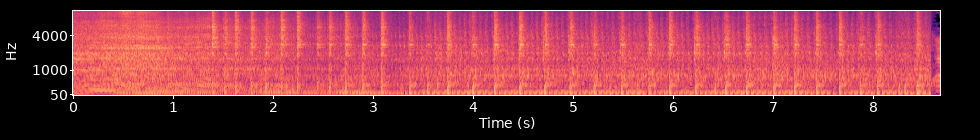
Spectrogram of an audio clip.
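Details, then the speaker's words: Lambretta Series 2 SS225 two-stroke idling after a 60 km cold ride, compression good: a sharp metallic scrape about three times a second over the engine beat; owner suspects big end or little end; metallic scraping noise. "Is there any experts out there? My Series 2 SS225 is making a very strange scraping sound."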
